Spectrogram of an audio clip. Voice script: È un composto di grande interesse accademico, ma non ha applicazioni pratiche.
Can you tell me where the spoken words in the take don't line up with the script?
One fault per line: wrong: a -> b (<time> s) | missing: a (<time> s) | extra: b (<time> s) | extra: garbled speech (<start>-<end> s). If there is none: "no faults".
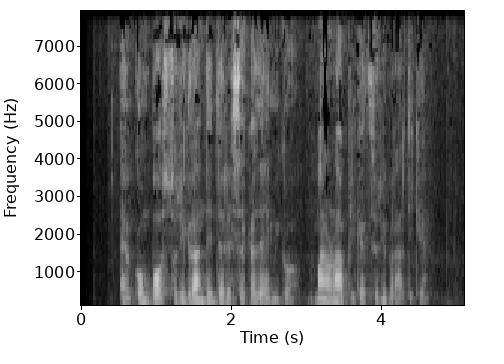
no faults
